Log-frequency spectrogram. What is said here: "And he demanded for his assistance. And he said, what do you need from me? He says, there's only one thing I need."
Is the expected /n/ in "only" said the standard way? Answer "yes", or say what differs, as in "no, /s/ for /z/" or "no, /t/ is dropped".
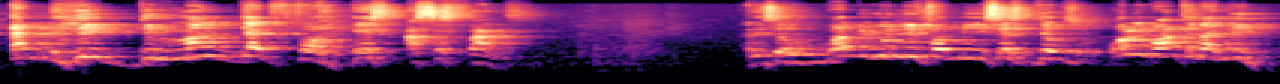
no, /n/ is dropped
